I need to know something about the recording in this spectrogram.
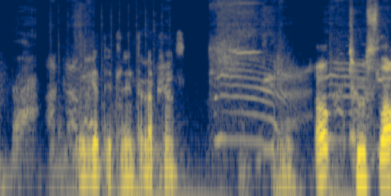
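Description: Blows and sword slashes from a fighting game ring out sharply.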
